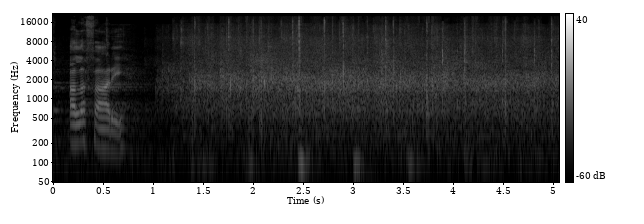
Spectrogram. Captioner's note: audience applauding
